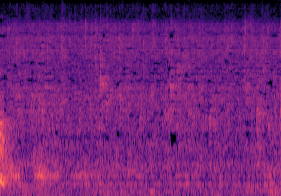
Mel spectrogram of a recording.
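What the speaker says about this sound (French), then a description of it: "on va prendre notre verre, je vais le rincer" Tap water runs steadily into a sink while a drinking glass is rinsed, a soft continuous splashing flow with no speech.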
